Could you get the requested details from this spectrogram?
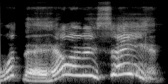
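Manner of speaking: high, slow, exasperated whine; mock confused listeners. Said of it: "People were like".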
